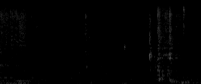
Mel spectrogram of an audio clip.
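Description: Faint rustles and a few soft clicks as a soil-filled coir liner is pulled out of a wrought-metal wall planter rack.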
